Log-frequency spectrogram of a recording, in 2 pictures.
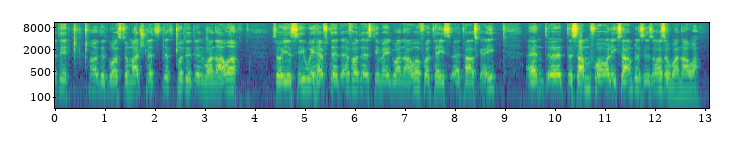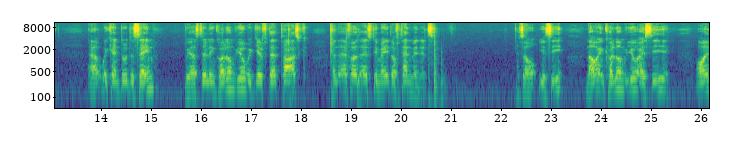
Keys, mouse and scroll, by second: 0.5 shift+Left, 1.9 shift+Right, 14.0 click, 18.1 shift+Right, 18.9 shift+Right.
